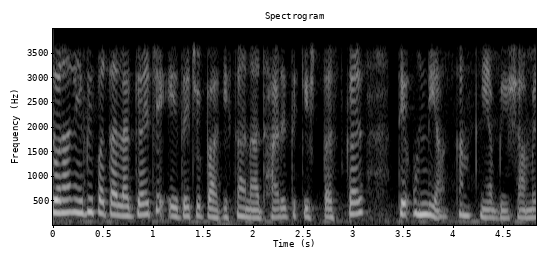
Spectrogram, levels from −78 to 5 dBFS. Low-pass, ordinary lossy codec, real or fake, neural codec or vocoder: 3.6 kHz; none; fake; autoencoder, 48 kHz, 128 numbers a frame, DAC-VAE, trained on Japanese speech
